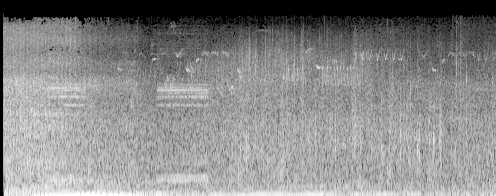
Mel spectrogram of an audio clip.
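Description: A car engine running with a steady low rumble, with two brief pitched tones about one and three seconds in and faint high chirps like small birds.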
